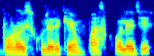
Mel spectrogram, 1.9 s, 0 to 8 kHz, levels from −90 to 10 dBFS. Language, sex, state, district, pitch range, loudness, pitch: Bengali, male, West Bengal, Malda, 125-135 Hz, -16 LUFS, 130 Hz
